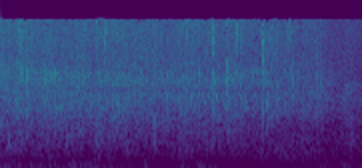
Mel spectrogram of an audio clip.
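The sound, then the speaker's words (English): An audience applauds with dense, steady hand clapping that stays loud and even throughout, fading slightly at the end, with no voices standing out over it. “Y'all give them all a hand clap.”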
